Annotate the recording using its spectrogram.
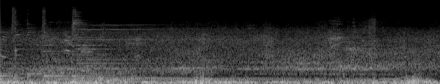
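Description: Background music with held, changing notes over a low, uneven rumble.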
